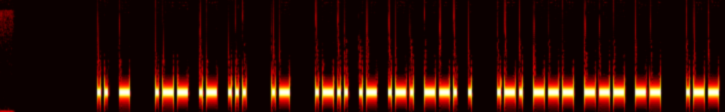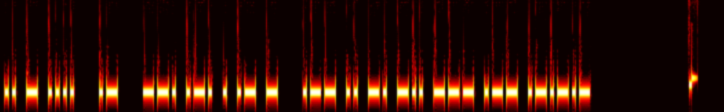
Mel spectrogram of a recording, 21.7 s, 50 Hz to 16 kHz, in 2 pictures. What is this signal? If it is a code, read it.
Morse code, heard as a keyed tone, about 22 wpm, 700 Hz. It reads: IT WAS A LARGE ROOM WITH A GREAT WINDOW.
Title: Sentences from Top 1600 Words 22wpm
